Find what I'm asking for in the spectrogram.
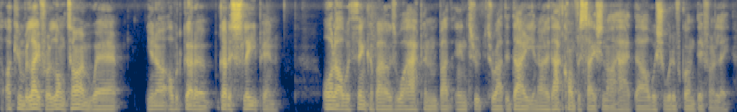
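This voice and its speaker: A man's voice: sits low, fairly even intonation, fairly quick. A man speaking in an earnest, rambling reflective monologue, with many fillers and restarts. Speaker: vlogger.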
